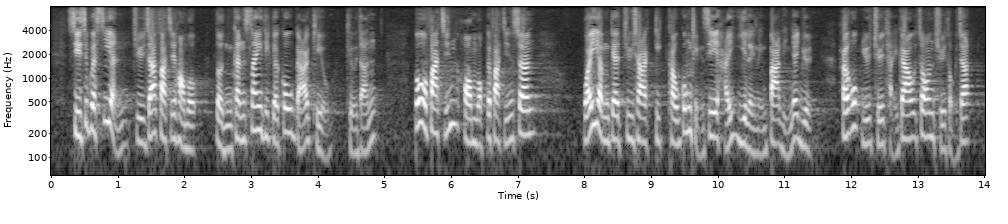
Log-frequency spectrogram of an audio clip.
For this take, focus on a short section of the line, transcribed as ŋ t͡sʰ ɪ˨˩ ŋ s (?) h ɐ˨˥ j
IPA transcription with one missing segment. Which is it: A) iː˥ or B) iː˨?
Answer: A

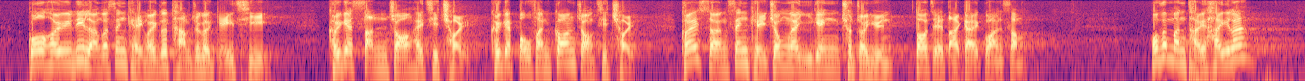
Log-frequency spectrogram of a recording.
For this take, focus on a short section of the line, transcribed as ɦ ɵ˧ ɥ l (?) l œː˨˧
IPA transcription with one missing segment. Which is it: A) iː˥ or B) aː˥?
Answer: A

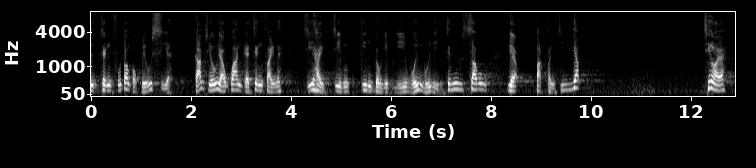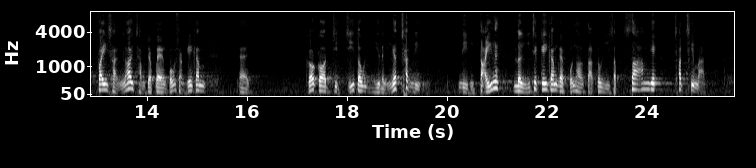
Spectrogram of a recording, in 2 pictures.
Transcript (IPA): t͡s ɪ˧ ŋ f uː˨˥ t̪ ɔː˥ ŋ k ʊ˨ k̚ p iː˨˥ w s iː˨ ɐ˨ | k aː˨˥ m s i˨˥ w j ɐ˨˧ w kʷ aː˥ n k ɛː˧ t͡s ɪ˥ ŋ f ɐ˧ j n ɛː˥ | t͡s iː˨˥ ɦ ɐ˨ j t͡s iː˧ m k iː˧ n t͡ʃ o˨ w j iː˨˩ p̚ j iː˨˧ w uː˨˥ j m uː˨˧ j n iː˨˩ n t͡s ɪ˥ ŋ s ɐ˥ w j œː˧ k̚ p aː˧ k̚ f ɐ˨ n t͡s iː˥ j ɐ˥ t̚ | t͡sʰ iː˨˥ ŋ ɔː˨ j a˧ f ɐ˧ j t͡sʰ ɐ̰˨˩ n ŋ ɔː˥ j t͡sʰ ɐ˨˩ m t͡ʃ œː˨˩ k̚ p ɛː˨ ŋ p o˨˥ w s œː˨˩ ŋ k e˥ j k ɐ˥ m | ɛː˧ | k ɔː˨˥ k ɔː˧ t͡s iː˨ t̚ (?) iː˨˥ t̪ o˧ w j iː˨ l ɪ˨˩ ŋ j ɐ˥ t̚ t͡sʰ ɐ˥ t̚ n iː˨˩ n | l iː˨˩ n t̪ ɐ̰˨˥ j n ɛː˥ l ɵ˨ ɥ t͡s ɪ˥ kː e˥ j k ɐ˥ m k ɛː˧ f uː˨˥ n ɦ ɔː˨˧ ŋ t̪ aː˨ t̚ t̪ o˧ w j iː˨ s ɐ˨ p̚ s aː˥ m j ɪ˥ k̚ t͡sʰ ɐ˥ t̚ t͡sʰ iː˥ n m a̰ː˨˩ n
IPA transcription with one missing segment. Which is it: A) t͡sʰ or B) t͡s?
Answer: B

